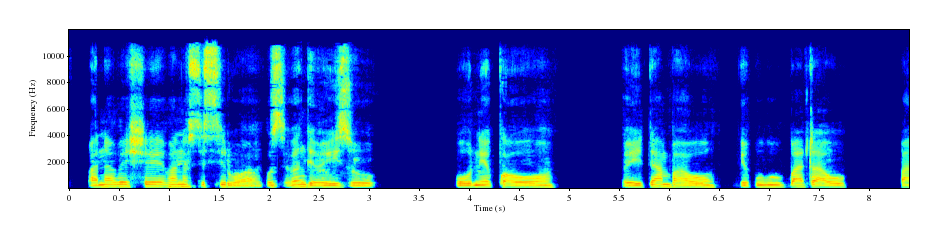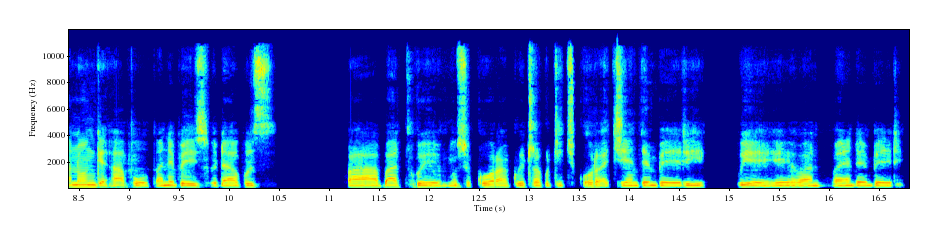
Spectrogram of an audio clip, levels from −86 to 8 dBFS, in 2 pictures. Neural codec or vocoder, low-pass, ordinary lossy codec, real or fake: none; 10.8 kHz; AAC, 64 kbps; real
